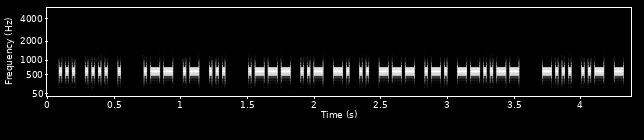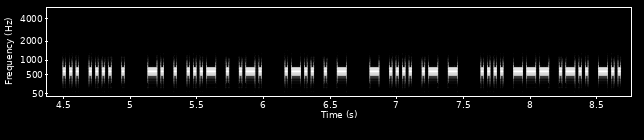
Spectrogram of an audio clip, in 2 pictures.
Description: Morse code, heard as a keyed tone, about 50 wpm, 600 Hz. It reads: SHE WAS JUNIOR, BUT SHE NEVER LET THAT HOLD
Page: Never 49wpm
